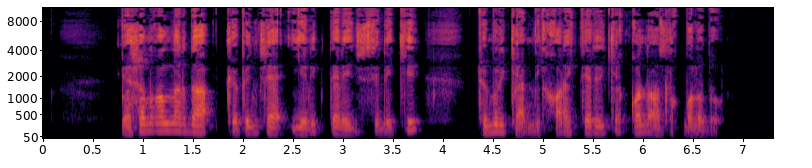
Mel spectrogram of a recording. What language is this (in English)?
Uyghur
